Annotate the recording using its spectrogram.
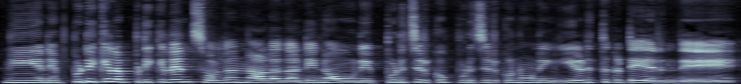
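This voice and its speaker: Woman doing a young male kidnapper, possessive, insistent, repetitive, lowered voice, muffled lo-fi audio. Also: racing, darkish tone. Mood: pleading. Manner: insistent, repeating lines over and over.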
